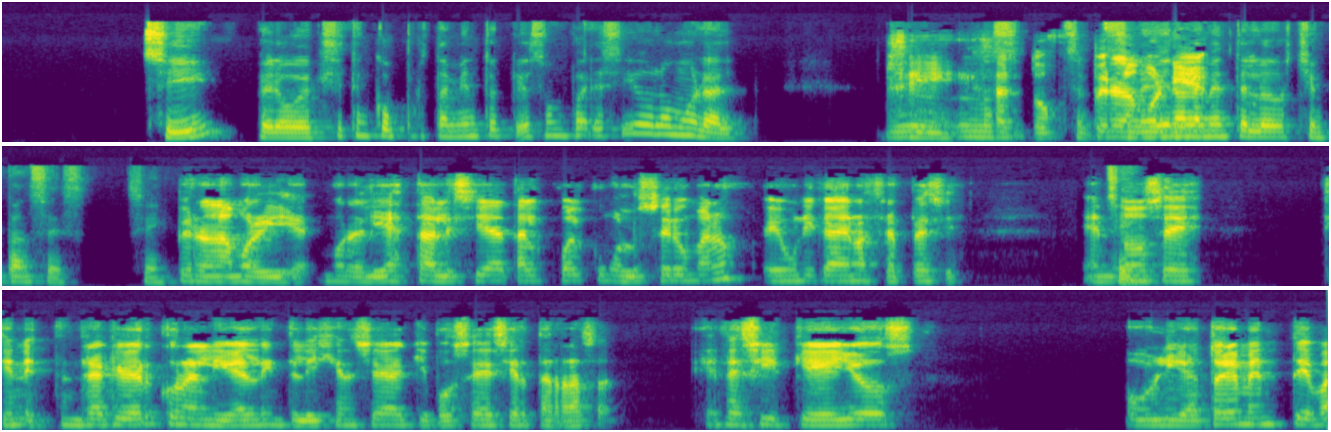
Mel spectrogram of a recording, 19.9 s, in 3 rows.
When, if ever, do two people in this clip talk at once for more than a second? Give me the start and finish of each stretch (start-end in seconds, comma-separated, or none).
4.4-6.0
